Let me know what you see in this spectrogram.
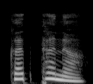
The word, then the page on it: ಕತ್ಥನ: Kannada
